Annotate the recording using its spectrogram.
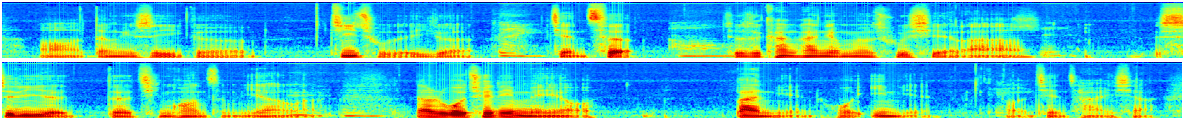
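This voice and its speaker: Speaking with a Taiwanese accent, a man uses a very deep, low pitch and a dark, mellow tone with vocal fry, lively intonation, big swings in loudness, a moderate pace and long, frequent pauses. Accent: Taiwanese Mandarin. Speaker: ophthalmologist. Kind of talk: medical interview. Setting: studio. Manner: halting, many fillers.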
